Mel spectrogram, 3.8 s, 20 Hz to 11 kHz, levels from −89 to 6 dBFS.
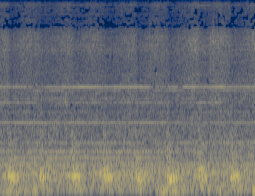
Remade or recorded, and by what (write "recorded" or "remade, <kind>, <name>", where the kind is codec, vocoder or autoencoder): recorded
